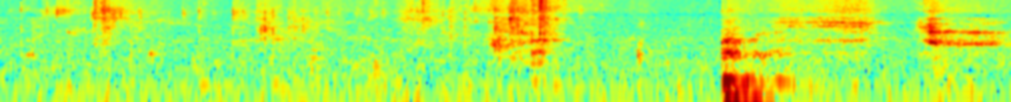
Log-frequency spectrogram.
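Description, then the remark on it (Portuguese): Someone quietly sips water, with soft wet mouth sounds and a swallow, then a brief louder gulp or clunk near the end. No one speaks. “Se você está aí com sua Bíblia, abra, que é o tempo que eu dou um gole aqui nessa água.”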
